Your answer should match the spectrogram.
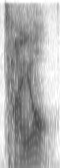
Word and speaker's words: Taillon: and it's Taillon, I believe is the proper pronunciation.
